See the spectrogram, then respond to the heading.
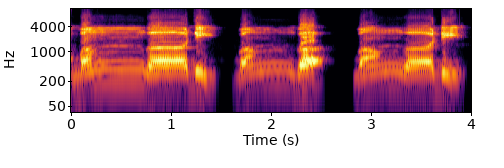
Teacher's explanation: તો બ પછી ન આવતો એવું લાગે અને પછી ગડી લાગે છે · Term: અનુસ્વાર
